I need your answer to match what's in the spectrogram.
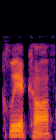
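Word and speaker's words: Kliavkoff: The Pac-12 just hired a new commissioner, George Kliakoff. I hope I said that right. Probably. – I think you did. It's difficult, but I think you got it right.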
